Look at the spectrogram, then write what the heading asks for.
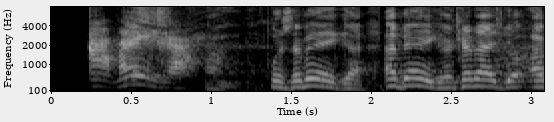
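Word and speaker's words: A Veiga: Que no se dice Vegadeo, dice A Vega.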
